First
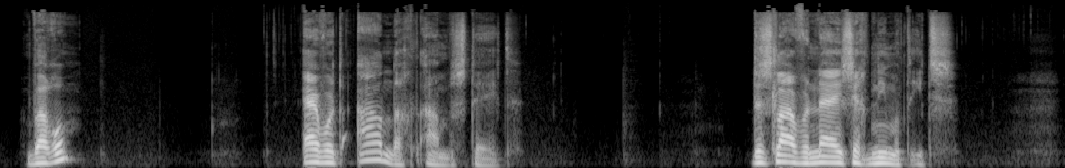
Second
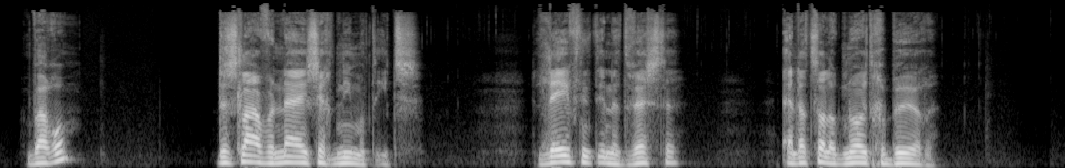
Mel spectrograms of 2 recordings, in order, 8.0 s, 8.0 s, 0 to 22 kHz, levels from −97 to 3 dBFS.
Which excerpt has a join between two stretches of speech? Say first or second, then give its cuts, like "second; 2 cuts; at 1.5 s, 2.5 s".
second; 1 cut; at 1.5 s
